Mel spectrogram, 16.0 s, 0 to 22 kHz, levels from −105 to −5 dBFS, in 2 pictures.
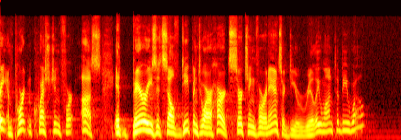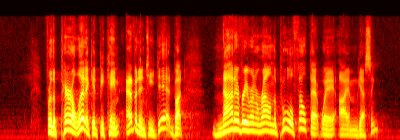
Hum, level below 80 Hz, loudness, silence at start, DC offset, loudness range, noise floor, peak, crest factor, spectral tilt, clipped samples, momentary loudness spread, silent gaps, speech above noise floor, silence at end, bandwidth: none; -60 dBFS; -23 LUFS; 0 s; under 0.1%; 9 LU; -69 dBFS; -2 dBFS; 20 dB; -5 dB/octave; under 0.1%; 14 LU; none; 46 dB; 0.45 s; 15 kHz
